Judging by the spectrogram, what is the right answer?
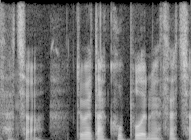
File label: "cwbl", welsh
